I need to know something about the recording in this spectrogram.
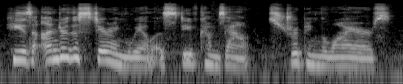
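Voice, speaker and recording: A woman narrating an audio drama in a steady, descriptive way. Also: on the low side, normal speed, a little hiss or hum, low-quality recording. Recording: music bed under narration.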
